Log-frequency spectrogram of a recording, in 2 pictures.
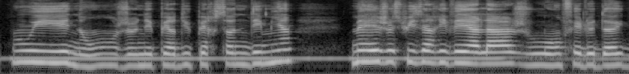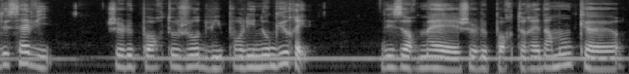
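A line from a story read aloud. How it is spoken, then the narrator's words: Sad reply. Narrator (French): Elle répondit tristement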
